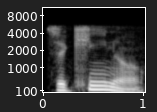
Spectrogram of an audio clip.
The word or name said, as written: zecchino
